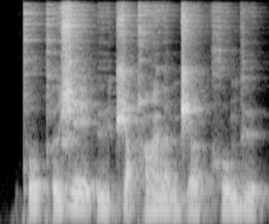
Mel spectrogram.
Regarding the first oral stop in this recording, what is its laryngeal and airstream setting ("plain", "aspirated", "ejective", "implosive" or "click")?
ejective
